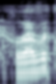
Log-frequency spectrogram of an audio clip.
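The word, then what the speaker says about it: Hrivík: was the frog because when you pronounce his last name it almost sounds like what a frog sounds like rivet yeah yeah that's a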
